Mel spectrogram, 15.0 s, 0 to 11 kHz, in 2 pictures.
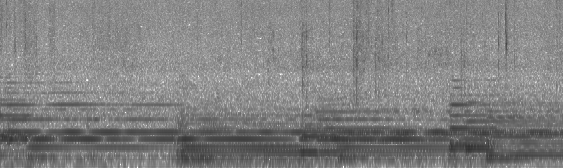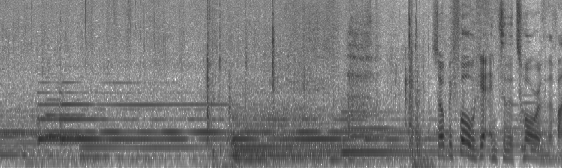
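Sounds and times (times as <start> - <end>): music with sustained chords: 0.0 - 15.0.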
